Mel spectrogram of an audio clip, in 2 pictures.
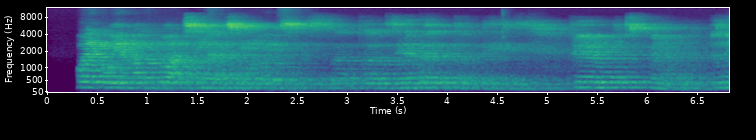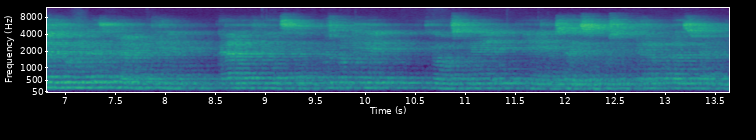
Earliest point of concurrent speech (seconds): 0.9 s

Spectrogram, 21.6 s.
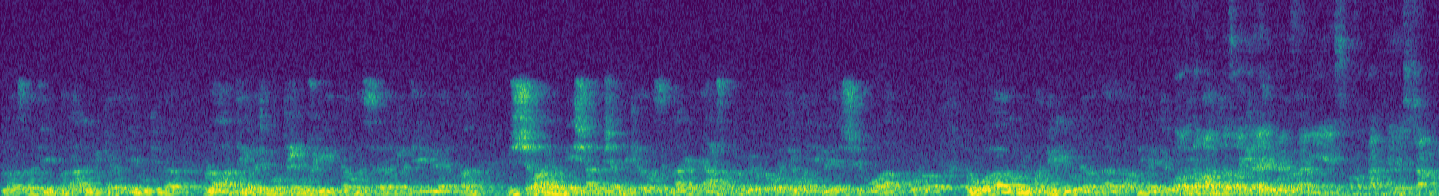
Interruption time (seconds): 17.6 s

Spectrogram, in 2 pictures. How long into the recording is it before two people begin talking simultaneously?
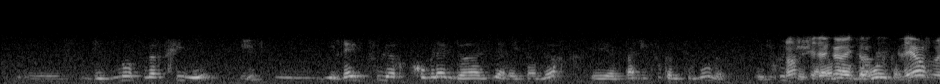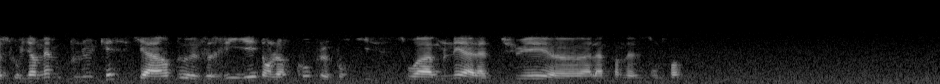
7.8 s

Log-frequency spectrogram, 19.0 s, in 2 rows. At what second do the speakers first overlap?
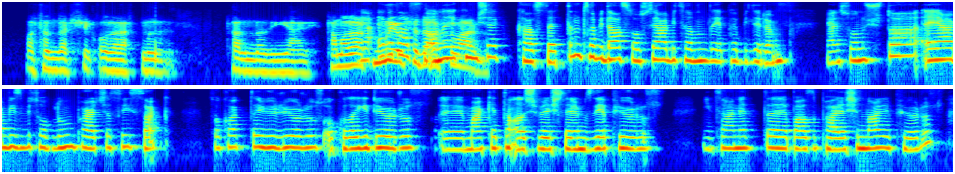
3.5 s

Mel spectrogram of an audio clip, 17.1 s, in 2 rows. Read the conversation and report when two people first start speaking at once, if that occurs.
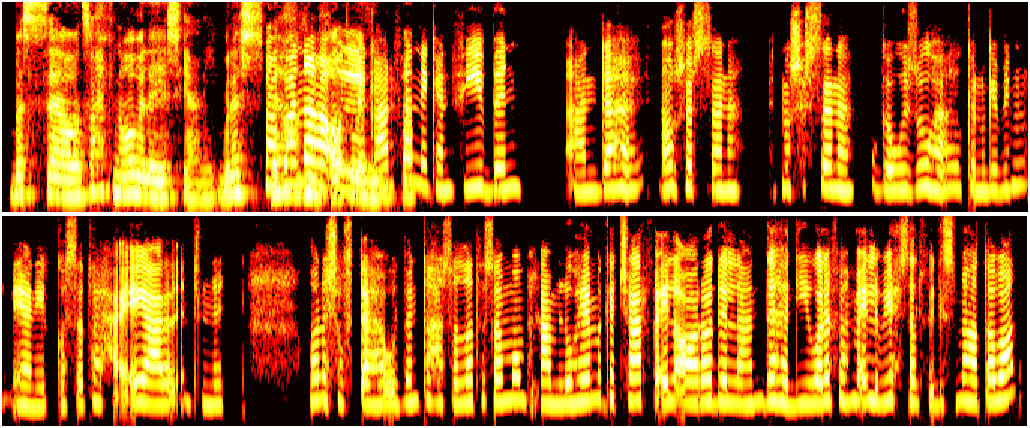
2.2 s

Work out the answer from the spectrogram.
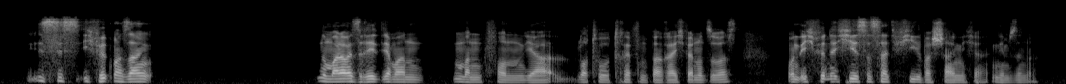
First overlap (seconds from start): none

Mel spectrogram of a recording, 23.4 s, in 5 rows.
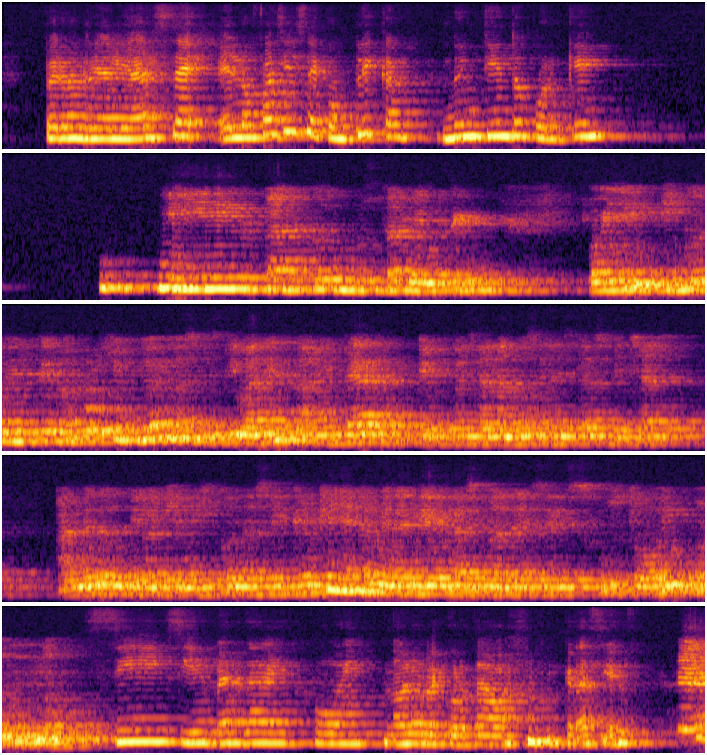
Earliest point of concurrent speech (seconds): none

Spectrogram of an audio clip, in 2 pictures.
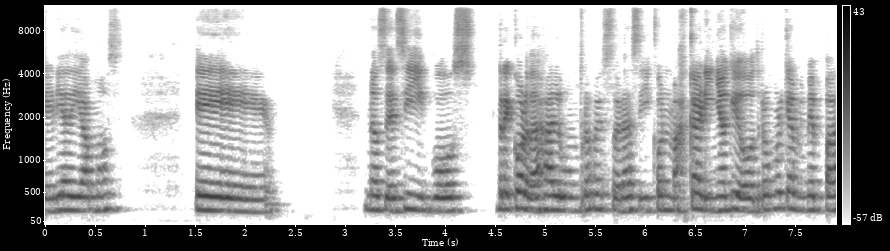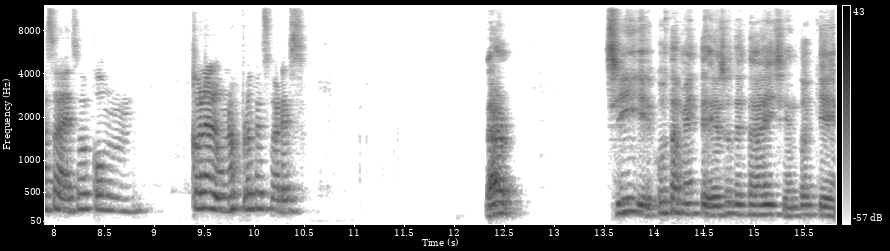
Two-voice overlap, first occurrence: none

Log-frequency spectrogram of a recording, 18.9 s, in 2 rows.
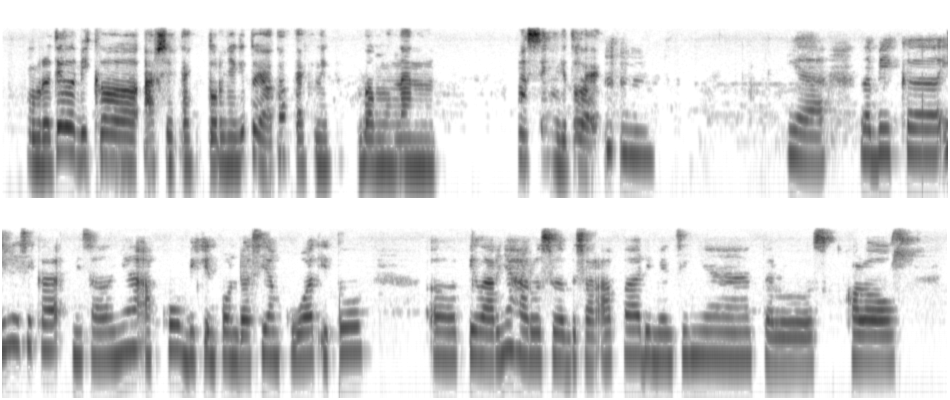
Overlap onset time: none

